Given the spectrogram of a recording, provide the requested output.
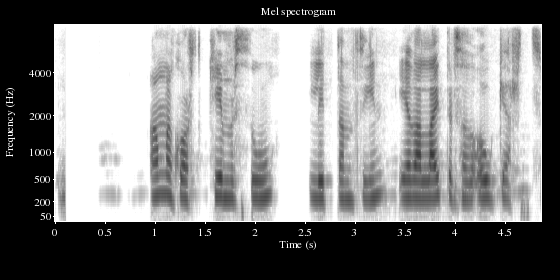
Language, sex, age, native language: Icelandic, male, 12, Icelandic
